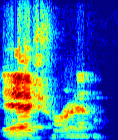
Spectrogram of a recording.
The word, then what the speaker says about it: ashram: I would say ashram. How would I correctly pronounce it?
